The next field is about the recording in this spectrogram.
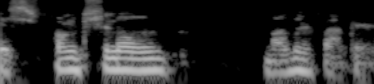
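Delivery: muttered under breath. A DM, channeling a missing player's character, is muttering under breath. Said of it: "just muttering under my breath".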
